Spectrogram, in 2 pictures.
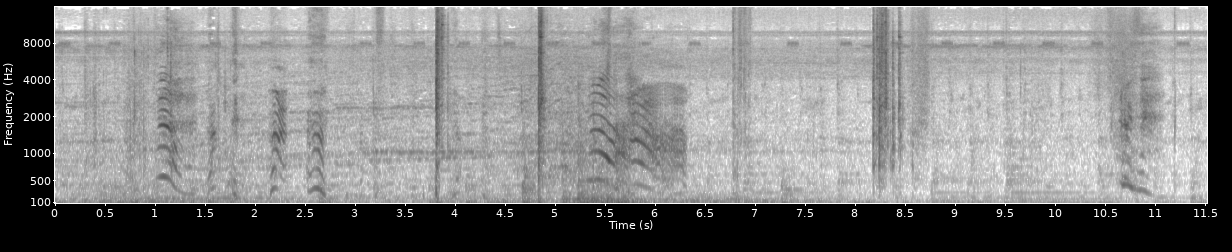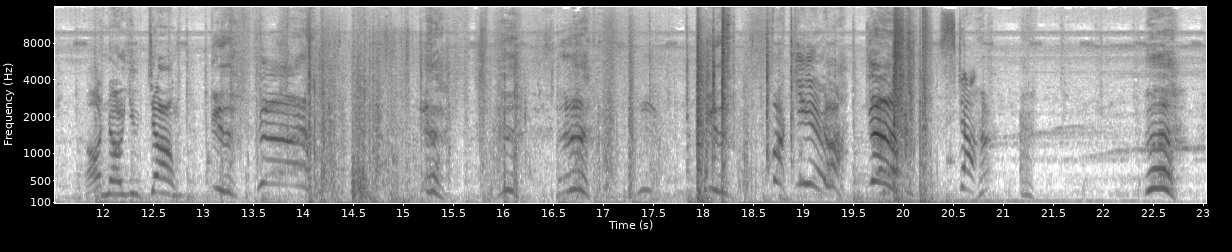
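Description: A young woman grunts and cries out with effort close by.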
